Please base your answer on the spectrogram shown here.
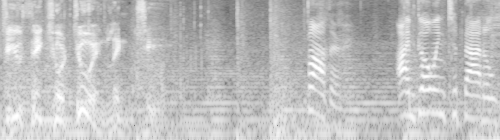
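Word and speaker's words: Lingqi: Ling Chi. That's how you pronounce it.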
